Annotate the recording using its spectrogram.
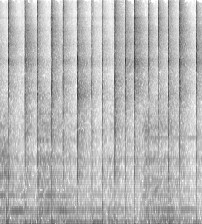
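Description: A rapid, even run of sharp smacks, about six a second, with faint held low tones underneath.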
